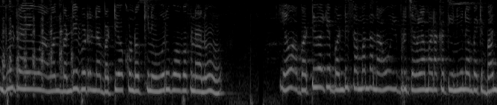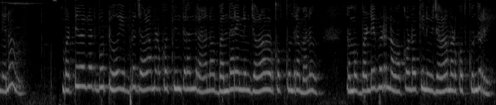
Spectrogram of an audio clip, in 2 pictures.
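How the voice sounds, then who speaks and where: In a cartoonish character voice, a woman talks fairly quickly at an extremely high pitch with monotone, flat intonation. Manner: hurried, exasperated.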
